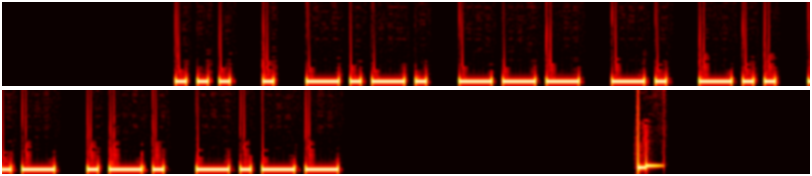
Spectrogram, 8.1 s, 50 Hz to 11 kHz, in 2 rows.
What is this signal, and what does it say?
Morse code, heard as a keyed tone, about 22 wpm, 700 Hz. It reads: SECONDARY
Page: Morse Code Ninja practice 22wpm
